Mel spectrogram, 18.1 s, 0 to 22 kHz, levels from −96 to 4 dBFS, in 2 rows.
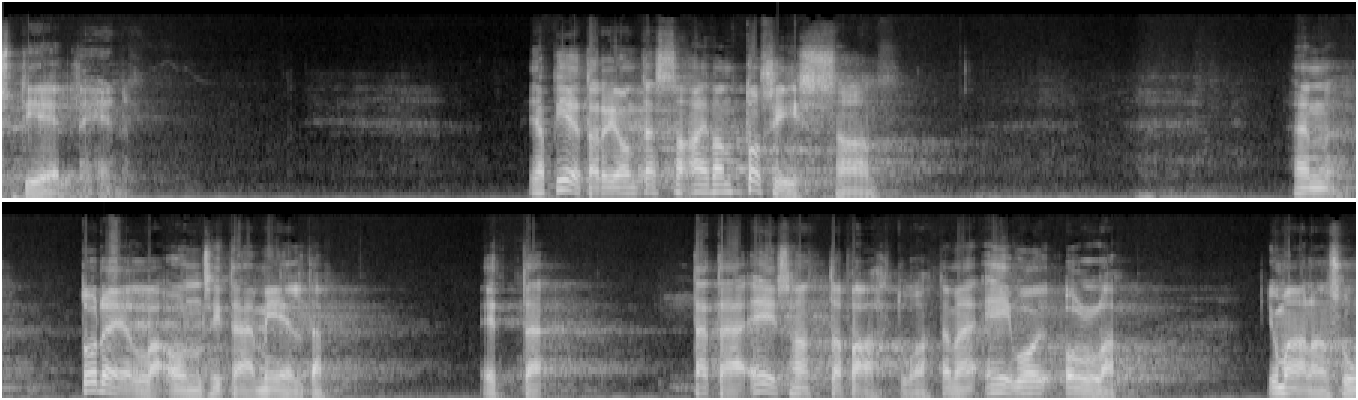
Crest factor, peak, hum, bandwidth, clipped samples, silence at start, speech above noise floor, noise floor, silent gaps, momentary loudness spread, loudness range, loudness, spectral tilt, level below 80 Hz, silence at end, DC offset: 20 dB; 0 dBFS; none; 16 kHz; under 0.1%; 0 s; 41 dB; -57 dBFS; none; 12 LU; 10 LU; -16 LUFS; -3 dB/octave; -44 dBFS; 0 s; under 0.1%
